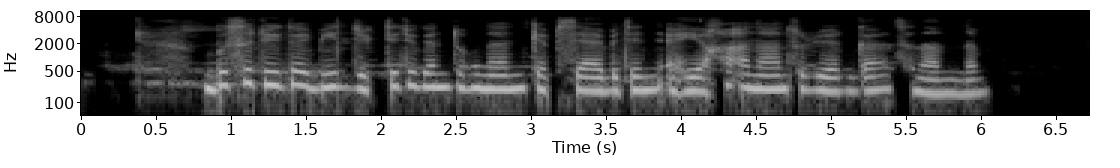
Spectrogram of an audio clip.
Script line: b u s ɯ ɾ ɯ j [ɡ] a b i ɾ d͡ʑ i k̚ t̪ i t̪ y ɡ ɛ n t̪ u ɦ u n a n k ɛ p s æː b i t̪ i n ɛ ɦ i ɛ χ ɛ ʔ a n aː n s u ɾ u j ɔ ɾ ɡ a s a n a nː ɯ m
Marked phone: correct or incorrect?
correct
